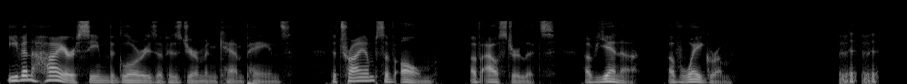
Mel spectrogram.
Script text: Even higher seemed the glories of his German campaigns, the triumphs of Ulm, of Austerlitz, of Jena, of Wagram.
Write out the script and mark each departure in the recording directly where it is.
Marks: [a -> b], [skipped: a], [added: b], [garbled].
Even higher seemed the glories of his German campaigns, the triumphs of Ulm, of Austerlitz, of Jena, of Wagram.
